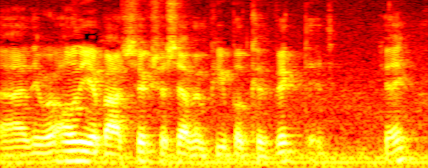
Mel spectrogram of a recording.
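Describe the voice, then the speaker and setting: Vocal fry and fairly even intonation from a man, with audible room echo. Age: 90s. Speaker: army veteran and author. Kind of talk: personal storytelling. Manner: conversational, frequent "okay?" fillers.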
